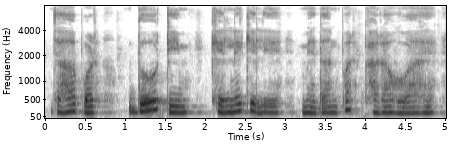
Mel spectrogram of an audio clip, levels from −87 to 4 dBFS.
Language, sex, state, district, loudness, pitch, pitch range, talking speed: Hindi, female, Tripura, West Tripura, -19 LUFS, 165 Hz, 160-185 Hz, 145 wpm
